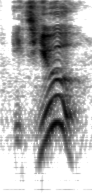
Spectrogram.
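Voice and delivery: playfully imitated surprise; mock recognition. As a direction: blurt it out in mock realisation. Acts her recognising him from cards.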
